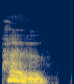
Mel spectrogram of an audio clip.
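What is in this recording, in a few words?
"hoe", British English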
